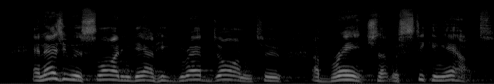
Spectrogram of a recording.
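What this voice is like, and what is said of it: Usual voice. Nothing is said of it.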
